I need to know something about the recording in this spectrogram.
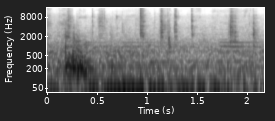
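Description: Dishes and cutlery clinking at a dinner table as food is served and eaten, in many short sharp clicks, with a brief voice sound just after the start.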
